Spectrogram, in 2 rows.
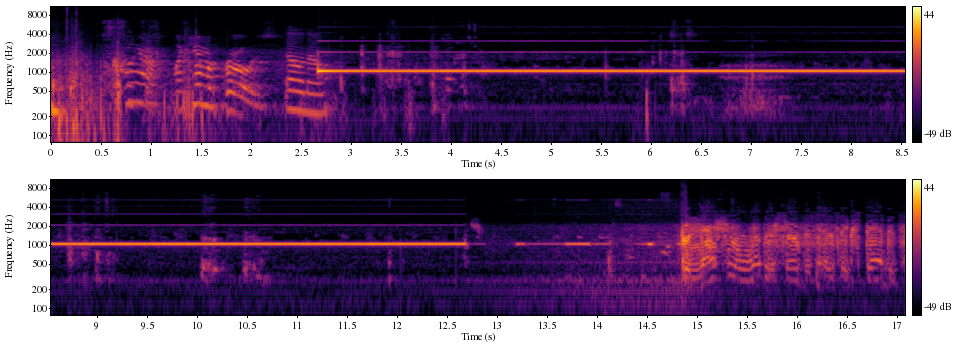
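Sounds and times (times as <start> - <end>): high-pitched warning tone from radio: 2.7 - 4.5, 5.5 - 15.0.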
